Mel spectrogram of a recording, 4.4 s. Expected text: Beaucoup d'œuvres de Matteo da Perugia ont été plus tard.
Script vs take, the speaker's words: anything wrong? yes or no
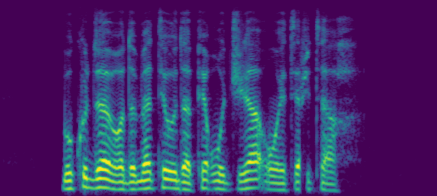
no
